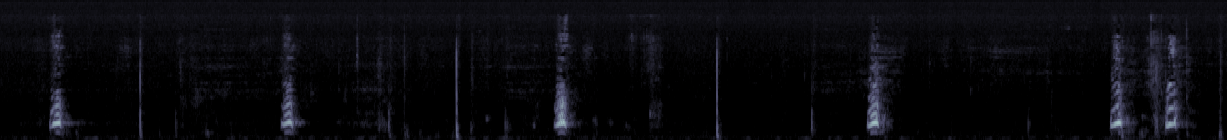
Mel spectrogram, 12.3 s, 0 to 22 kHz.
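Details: Segugio hunting dog barking while in training on hare, 28 February: loud single barks repeated every two to three seconds, with a double bark near the end, plus faint clicks between them.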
